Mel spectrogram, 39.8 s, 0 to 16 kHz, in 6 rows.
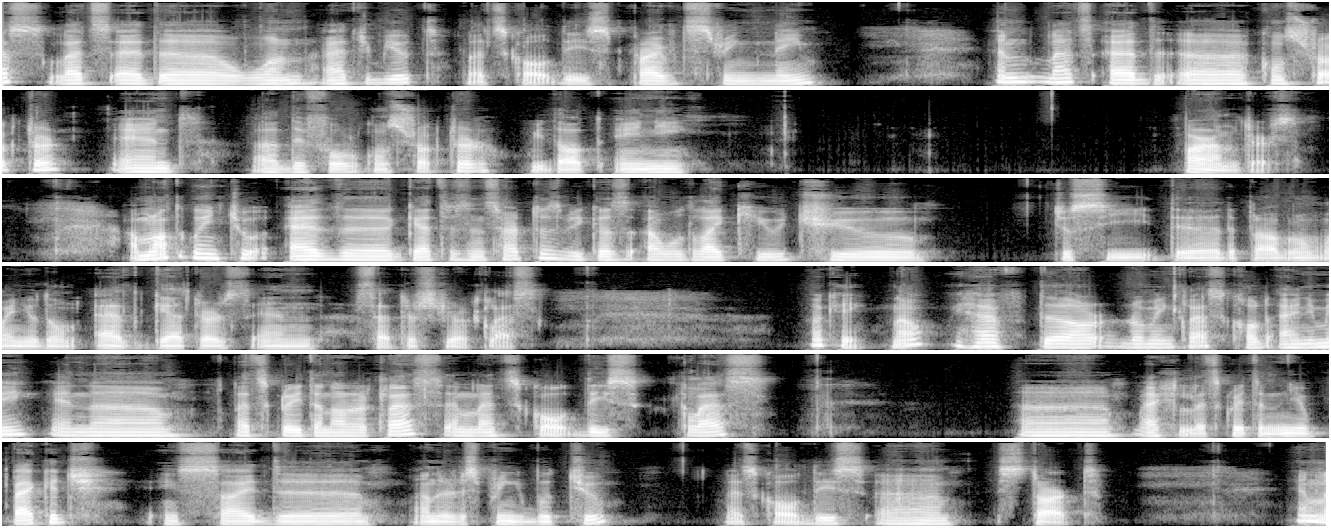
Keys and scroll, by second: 5.1 super+n, 30.1 super+n, 34.4 alt+BackSpace.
